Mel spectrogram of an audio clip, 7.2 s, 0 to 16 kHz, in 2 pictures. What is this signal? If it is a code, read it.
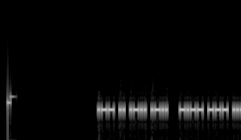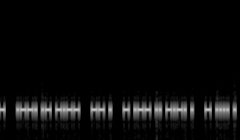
Morse code, heard as a keyed tone, about 41 wpm, 700 Hz. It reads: WILL YOU PAY ME TWICE THE
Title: Sentences from Top 1600 Words 45wpm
